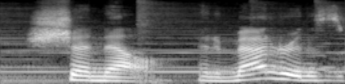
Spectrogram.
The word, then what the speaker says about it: Chanel: And over here, if anything in French has a CH, instead of pronouncing it in English like cha, for example, channel, we would pronounce it as a sh. So it's Chanel.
